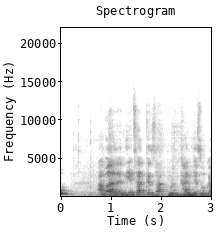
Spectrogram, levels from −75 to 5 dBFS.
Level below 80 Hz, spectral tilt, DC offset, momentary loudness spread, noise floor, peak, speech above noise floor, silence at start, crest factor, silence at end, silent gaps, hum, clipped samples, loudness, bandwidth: -56 dBFS; -5 dB/octave; under 0.1%; 7 LU; -48 dBFS; -12 dBFS; 21 dB; 0 s; 16 dB; 0 s; none; none; under 0.1%; -27 LUFS; 13.5 kHz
